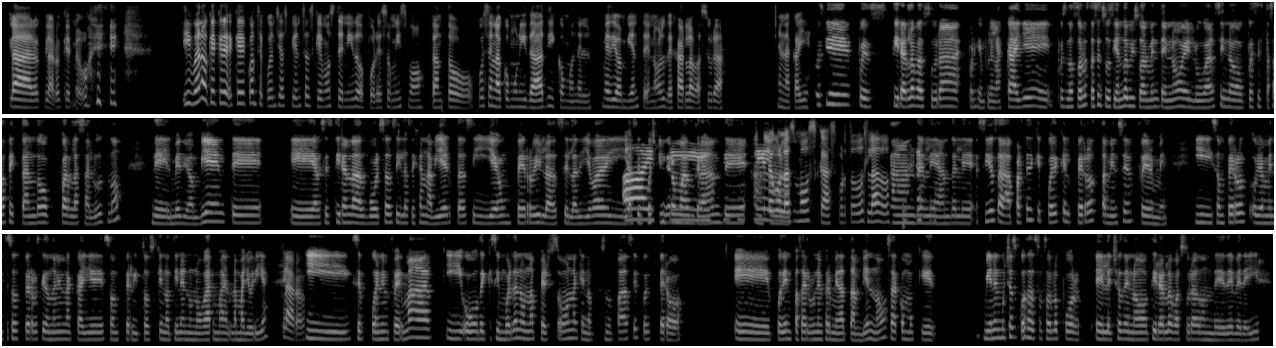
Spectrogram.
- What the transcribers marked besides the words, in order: chuckle; chuckle
- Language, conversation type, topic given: Spanish, unstructured, ¿Qué opinas sobre la gente que no recoge la basura en la calle?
